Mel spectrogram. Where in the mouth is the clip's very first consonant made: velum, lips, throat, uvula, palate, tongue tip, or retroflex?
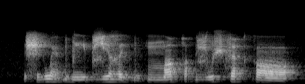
retroflex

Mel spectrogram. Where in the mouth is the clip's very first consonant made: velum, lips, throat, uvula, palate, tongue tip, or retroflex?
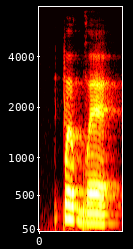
lips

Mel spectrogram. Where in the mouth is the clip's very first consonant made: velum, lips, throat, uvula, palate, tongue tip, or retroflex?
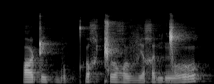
retroflex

